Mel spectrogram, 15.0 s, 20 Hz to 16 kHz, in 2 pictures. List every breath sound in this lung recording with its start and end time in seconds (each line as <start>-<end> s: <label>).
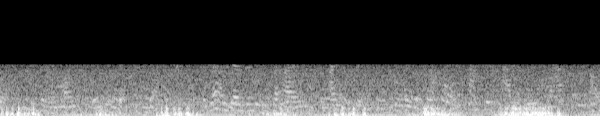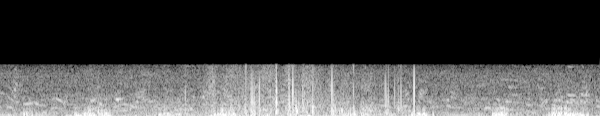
0.00-0.53 s: exhalation
0.00-0.53 s: crackles
1.06-1.71 s: inhalation
1.06-1.71 s: crackles
1.88-2.52 s: exhalation
1.88-2.52 s: crackles
2.98-3.63 s: inhalation
2.98-3.63 s: crackles
4.03-4.67 s: exhalation
4.03-4.67 s: crackles
5.23-5.87 s: inhalation
5.23-5.87 s: crackles
6.21-7.05 s: exhalation
6.21-7.05 s: crackles
7.73-8.38 s: inhalation
7.73-8.38 s: crackles
8.40-9.04 s: exhalation
8.40-9.04 s: crackles
12.43-13.07 s: exhalation
12.43-13.07 s: crackles
13.53-14.17 s: inhalation
13.53-14.17 s: crackles
14.39-15.00 s: exhalation
14.39-15.00 s: crackles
